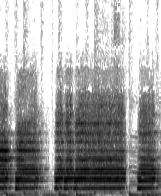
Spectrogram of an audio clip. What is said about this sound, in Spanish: puso en YouTube sonido de un claxon para decir que estaba dentro del coche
